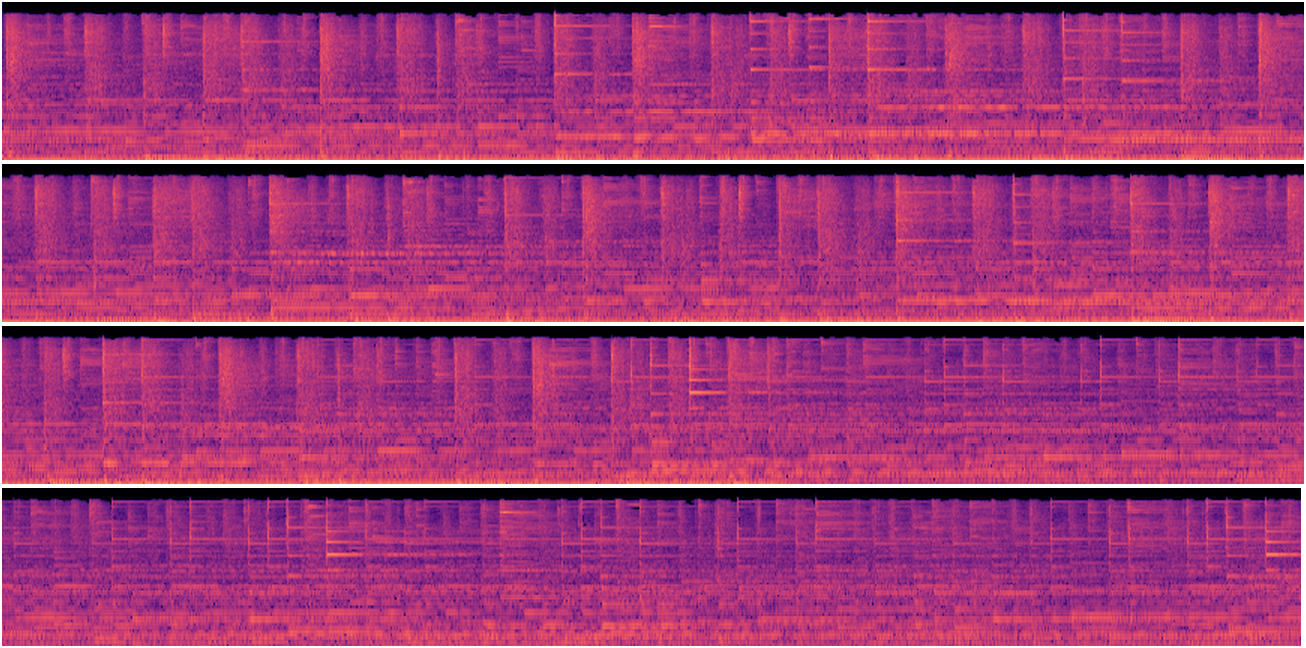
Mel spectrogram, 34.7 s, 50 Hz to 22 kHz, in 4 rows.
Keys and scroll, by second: 2.2 ctrl+[.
